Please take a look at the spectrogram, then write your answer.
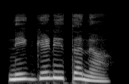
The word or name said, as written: ನಿಗ್ಗೆಡಿತನ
